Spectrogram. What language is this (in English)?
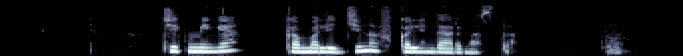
Bashkir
